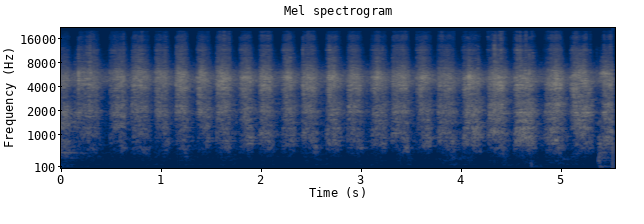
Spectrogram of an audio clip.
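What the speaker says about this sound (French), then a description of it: "Il faut le frotter jusqu'à ce qu'il devienne couleur cuivre." Copper water pipe rubbed back and forth with emery cloth, a steady rhythmic rasping of about twenty close, even strokes that goes on alone without any voice.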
